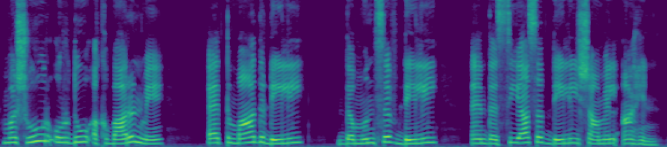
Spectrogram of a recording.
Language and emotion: Sindhi, neutral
